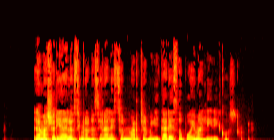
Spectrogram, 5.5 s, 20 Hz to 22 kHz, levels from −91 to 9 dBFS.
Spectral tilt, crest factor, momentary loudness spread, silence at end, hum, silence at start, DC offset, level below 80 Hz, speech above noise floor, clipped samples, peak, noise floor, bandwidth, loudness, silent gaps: -5.5 dB/octave; 16 dB; 15 LU; 0.8 s; none; 0.7 s; under 0.1%; -60 dBFS; 64 dB; under 0.1%; -2 dBFS; -82 dBFS; 16 kHz; -18 LUFS; none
